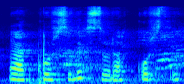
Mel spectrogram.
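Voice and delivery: soft murmured aside; hushed aside. Real, not acted. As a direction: drop the voice to a near-hush. Hushed aside about the pet.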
